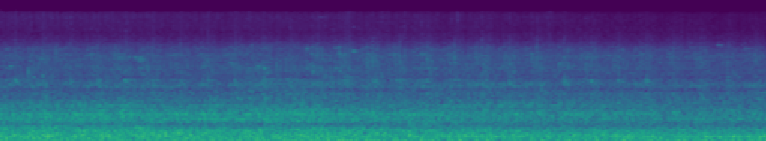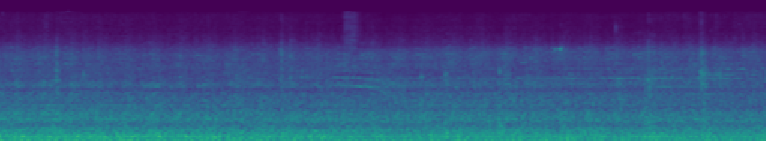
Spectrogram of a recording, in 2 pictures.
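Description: Passenger train pulling away: the Hitachi diesel-electric locomotive's engine running under power as the coaches roll past on the rails, a steady loud rumble.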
